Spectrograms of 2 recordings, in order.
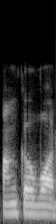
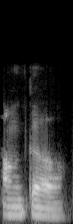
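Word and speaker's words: Angkor Wat: pronounced uncle ward right the british or americans cannot pronounce on girl because uh you know they they use their own vowel sound uh this sound like encore like that anchor one so they don't have the all sound i guess so cambodia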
